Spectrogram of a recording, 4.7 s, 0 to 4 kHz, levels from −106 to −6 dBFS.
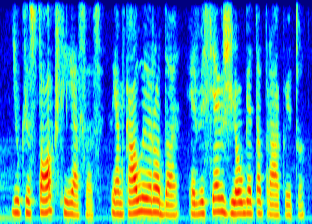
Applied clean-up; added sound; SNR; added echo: none; none; none; none.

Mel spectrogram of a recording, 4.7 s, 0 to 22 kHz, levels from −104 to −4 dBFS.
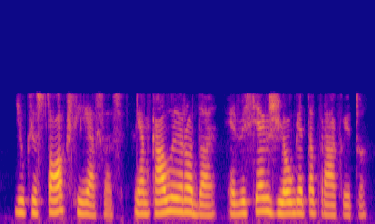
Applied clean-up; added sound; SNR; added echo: neural mask model DeepFilterNet 3.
